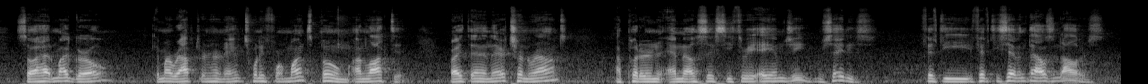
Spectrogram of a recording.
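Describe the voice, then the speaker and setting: In a plain, everyday voice, a man speaks at a fairly slow pace, his pitch fairly high with ordinary pitch variation. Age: 30s. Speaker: entrepreneur. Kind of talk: casual chat.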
